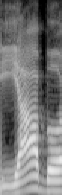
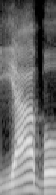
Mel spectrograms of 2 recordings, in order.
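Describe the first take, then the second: The two takes are said the same way.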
